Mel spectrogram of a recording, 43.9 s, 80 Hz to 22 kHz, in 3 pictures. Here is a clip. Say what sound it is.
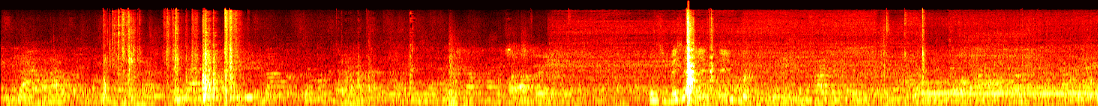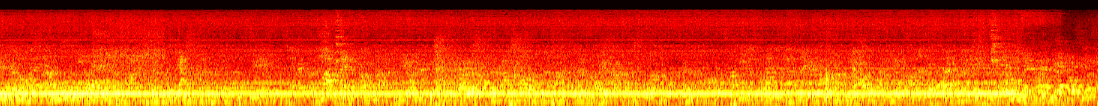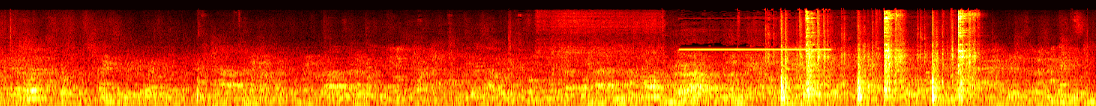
20141126 coffeedispenser H2nextXY
Sound Description: Münzeinwurf, Becher füllen
Recording Device: Zoom H2next with xy-capsule
Location: Universität zu Köln, Humanwissenschaftliche Fakultät, HF 216 (UG, Café Chaos)
Lat: 6.919167
Lon: 50.931111
Date Recorded: 2014-11-26
Recorded by: Saskia Kempf and edited by: Tim Meyer
Field-Recording, kitchen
